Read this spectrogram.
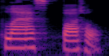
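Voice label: "glass bottle", English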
